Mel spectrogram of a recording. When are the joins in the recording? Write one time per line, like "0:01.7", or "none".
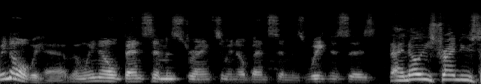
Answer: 0:03.9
